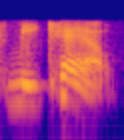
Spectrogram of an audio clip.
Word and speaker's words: Michal: It's pronounced Michal with a soft K. You're right. It doesn't sound like you're clearing your throat.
